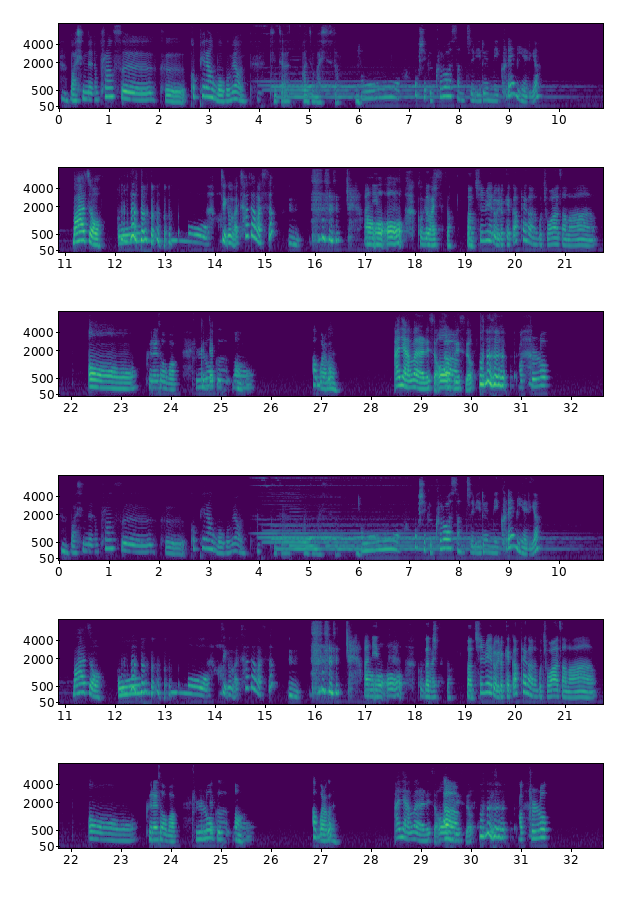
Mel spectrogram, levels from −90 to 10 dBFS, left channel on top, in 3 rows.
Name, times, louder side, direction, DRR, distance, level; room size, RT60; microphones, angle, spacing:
voice 1, 0.2-3.7 4.3-4.6 4.9-5.3 5.5-5.6 5.9-6.0 11.1-11.7 12.1-13.2 13.9-15.2 17.0-18.7 19.0-19.2 22.3-23.3 24.6-24.8 25.2-25.6 26.9-27.3 28.5-30.7 31.1-31.2, left 8 dB, 75° left, 0.3 m, -30 dB
sound 1, 4.0-10.2, right 5 dB, 85° right, 0.4 m, -44 dB
voice 2, 6.0-6.8 7.2-9.6 12.1-12.5 13.1-13.9 15.5-17.3 18.2-18.3 19.0-21.6 23.6-24.1 24.5-25.4 26.8-27.2 29.4-29.7 31.2-31.5, right 3 dB, 40° right, 0.6 m, -32 dB
6.2 x 2.2 x 2.5 m
head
